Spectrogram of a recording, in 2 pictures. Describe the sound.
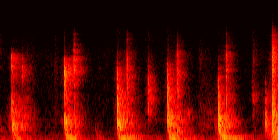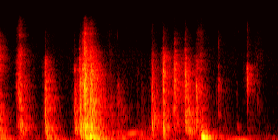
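A door being opened, heard as a long series of separate dull knocks and thuds at a fairly steady pace. The last few thumps are heavier and come closer together.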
